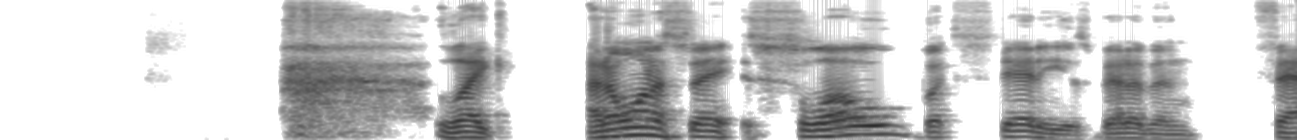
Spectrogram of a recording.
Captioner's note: sighs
